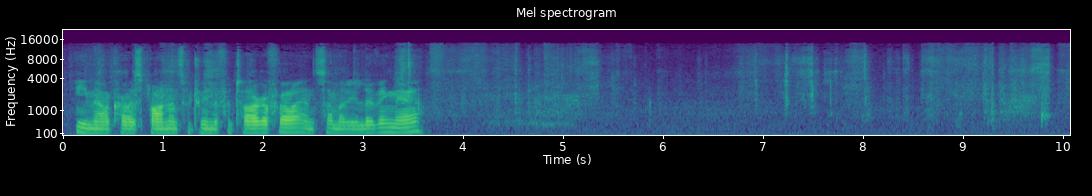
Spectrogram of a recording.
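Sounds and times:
paper pages rustling and turning: 2.9s - 10.0s.

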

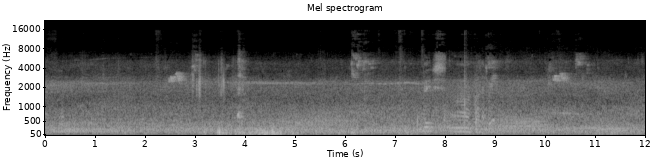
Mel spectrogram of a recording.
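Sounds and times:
bird chirps: 2.3s - 5.0s, 6.0s - 8.0s, 9.9s - 11.7s.

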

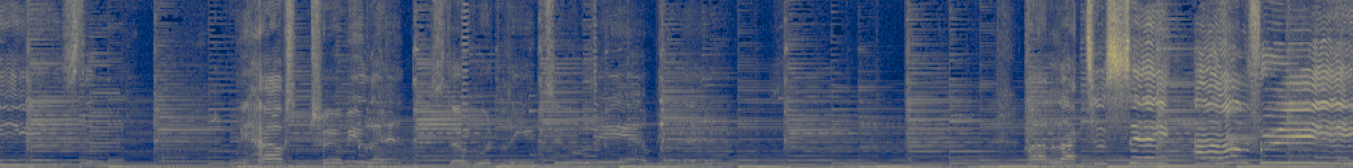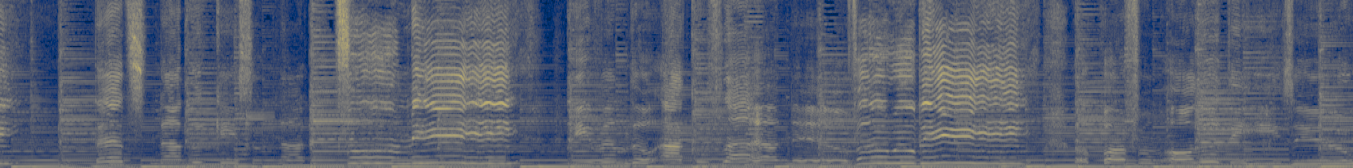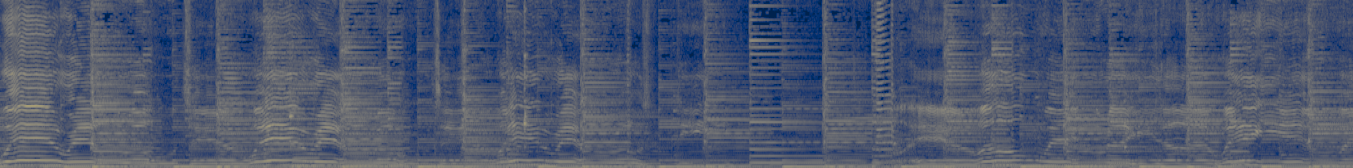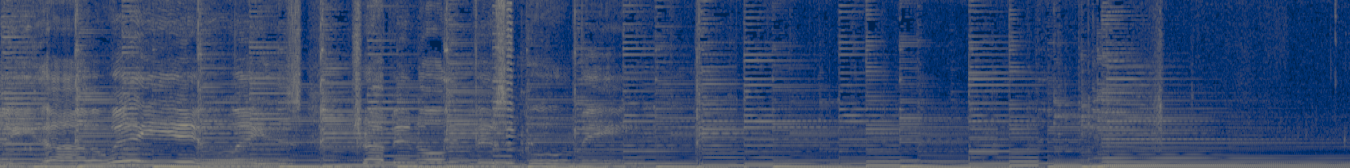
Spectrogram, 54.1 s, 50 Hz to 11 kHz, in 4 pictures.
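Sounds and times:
man singing: 0.0s - 8.0s, 9.8s - 34.6s, 35.7s - 47.9s
acoustic guitar strumming: 0.0s - 54.0s.

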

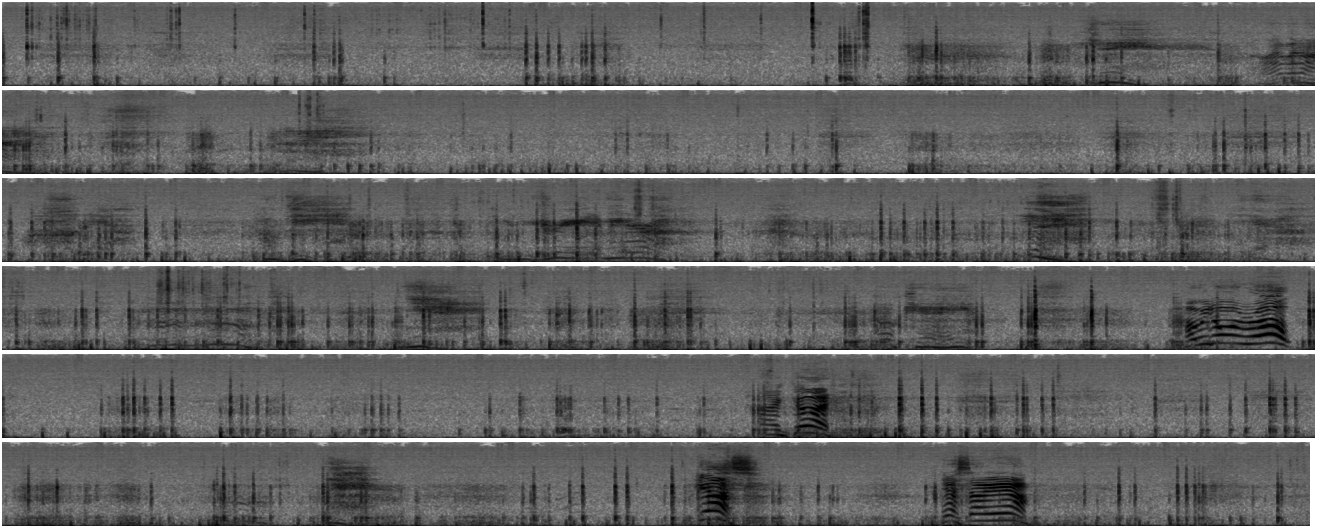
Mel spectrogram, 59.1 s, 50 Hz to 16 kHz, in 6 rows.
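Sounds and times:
low microphone rumble: 0.0s - 38.6s
climbing gear scraping rock: 0.0s - 59.0s
person breathing: 6.8s - 9.4s, 10.0s - 13.0s, 16.0s - 23.4s, 24.5s - 26.4s, 27.0s - 36.1s, 36.8s - 38.1s, 45.7s - 53.3s.

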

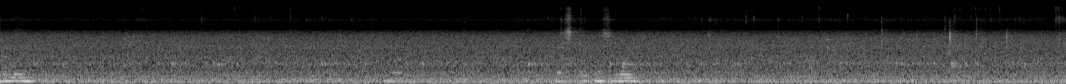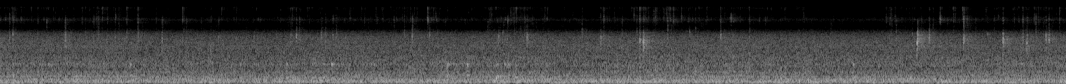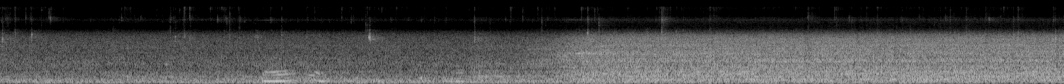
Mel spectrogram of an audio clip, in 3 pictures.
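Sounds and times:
water dripping: 1.2s - 4.4s, 5.1s - 5.5s, 6.9s - 31.9s
water hissing: 26.5s - 31.9s.

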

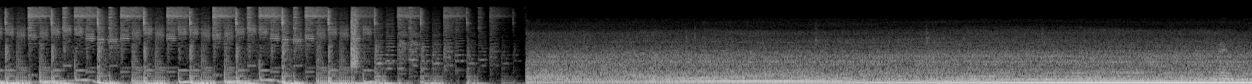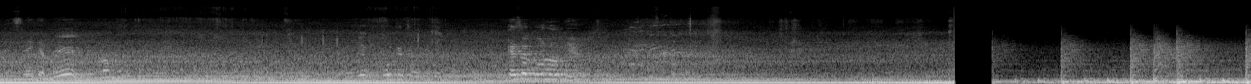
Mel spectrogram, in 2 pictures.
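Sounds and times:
electronic music: 0.0s - 5.3s
low machine hum: 5.3s - 22.1s.

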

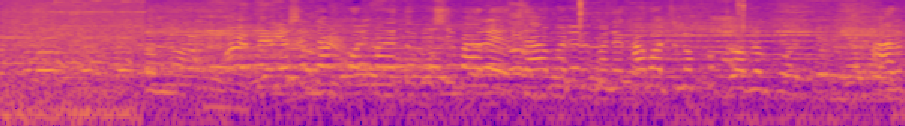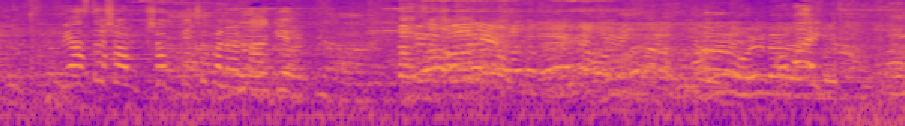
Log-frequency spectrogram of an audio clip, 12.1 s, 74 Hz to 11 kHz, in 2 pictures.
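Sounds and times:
voices chattering: 0.0s - 12.0s
woman talking: 6.4s - 8.1s.

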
